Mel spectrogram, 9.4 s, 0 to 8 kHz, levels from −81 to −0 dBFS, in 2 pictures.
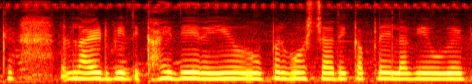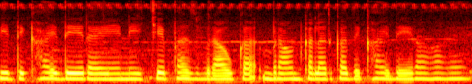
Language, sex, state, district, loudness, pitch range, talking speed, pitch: Hindi, female, Bihar, Kishanganj, -15 LUFS, 195-210 Hz, 185 wpm, 200 Hz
